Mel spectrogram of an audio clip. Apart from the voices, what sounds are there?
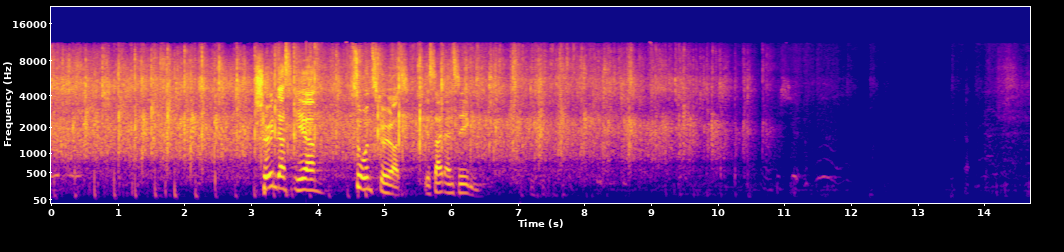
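audience applauding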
